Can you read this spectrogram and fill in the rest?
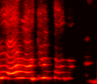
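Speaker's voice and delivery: very high, drawn-out, freaked-out panicking. Retelling a soldier who cannot find his gas mask: imitating someone panicking. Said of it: "He's all freaking out".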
